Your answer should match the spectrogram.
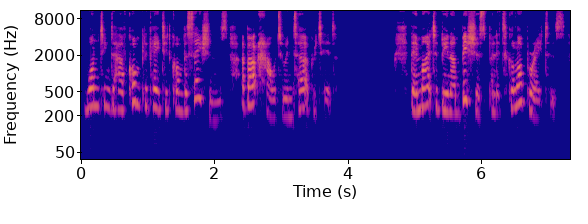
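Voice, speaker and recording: Soft, lilting woman reading. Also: a little high. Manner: measured, gentle reading. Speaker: newsletter reader. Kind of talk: reading a parish newsletter aloud.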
